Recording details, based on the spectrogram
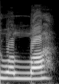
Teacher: یہاں حرف اللام کا حکم ہے تفخیم، تو ہمیں حرف اللام کو موٹی آواز میں پڑھنا ہے۔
